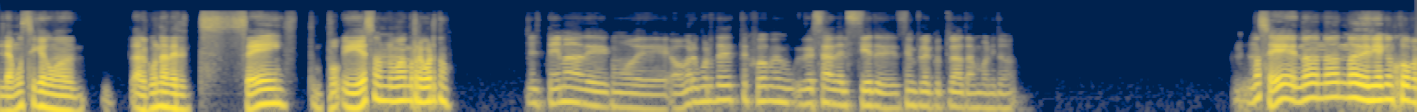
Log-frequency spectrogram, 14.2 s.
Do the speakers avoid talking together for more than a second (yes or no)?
yes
